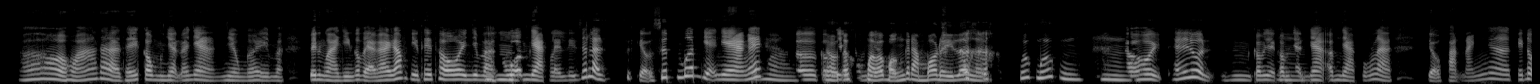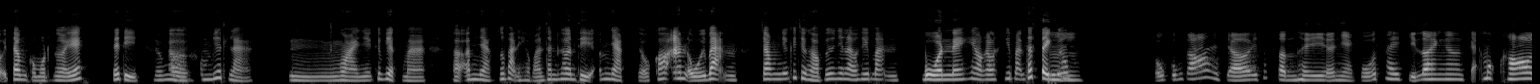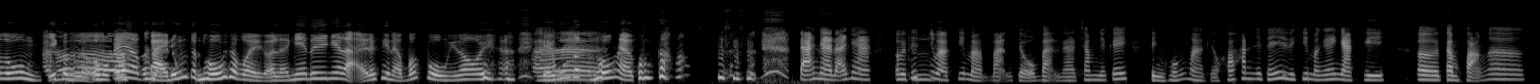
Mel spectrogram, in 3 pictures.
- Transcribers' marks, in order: tapping; in English: "body"; laugh; chuckle; chuckle; laughing while speaking: "cũng có"; laugh
- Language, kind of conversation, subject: Vietnamese, podcast, Âm nhạc đã giúp bạn hiểu bản thân hơn ra sao?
